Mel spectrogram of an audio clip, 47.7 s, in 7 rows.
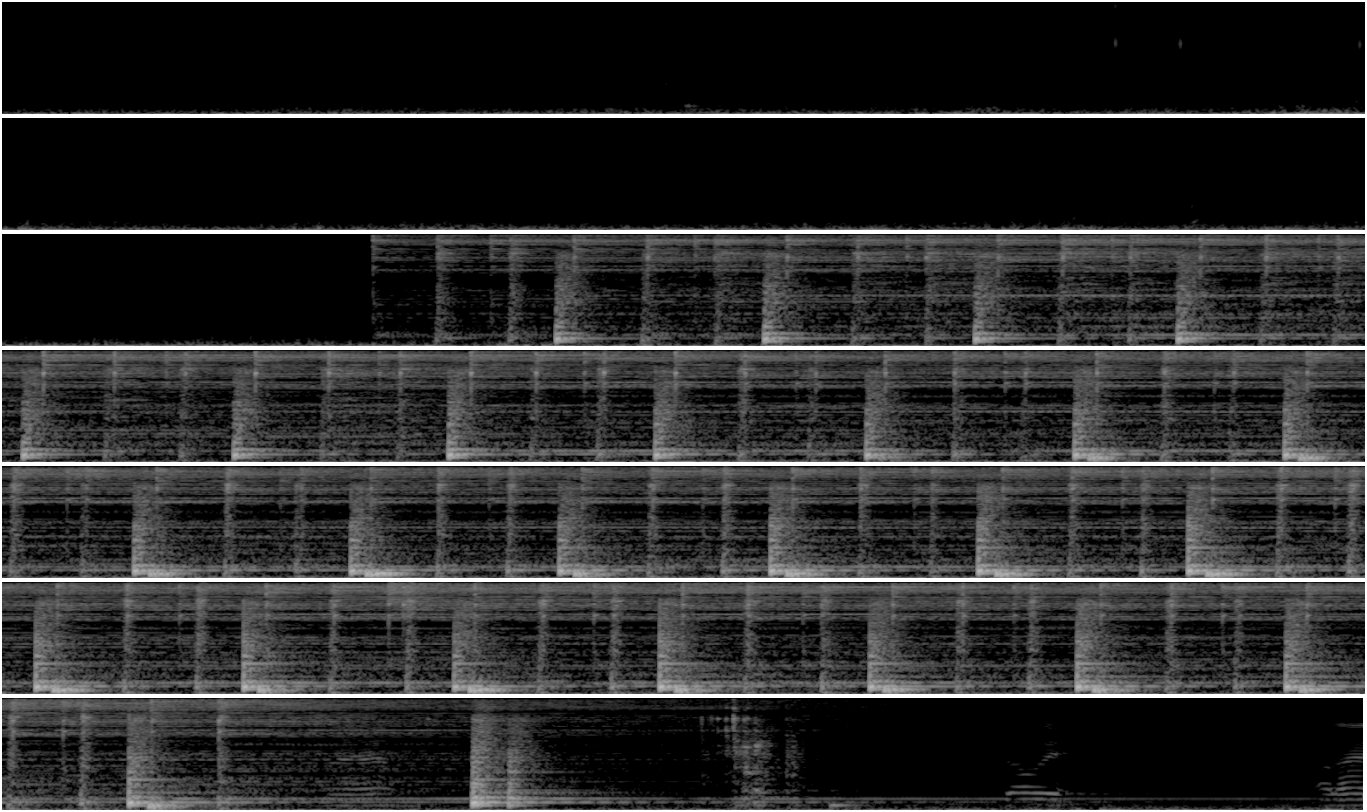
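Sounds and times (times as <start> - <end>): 
tom drum: 15.5 - 44.2.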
